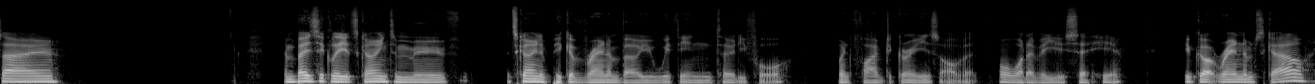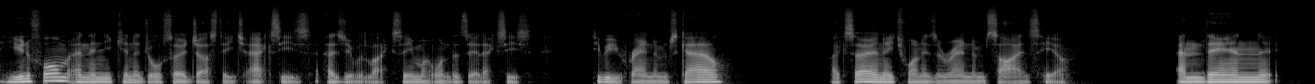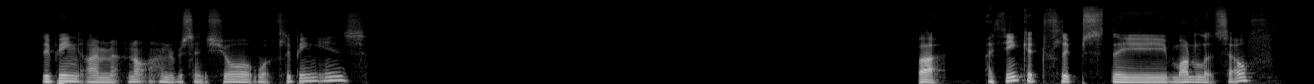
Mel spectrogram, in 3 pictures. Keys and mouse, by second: 17.2-21.5 drag, 27.8-32.7 drag, 33.0-34.2 drag, 34.9-38.5 drag, 39.0-39.4 drag.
